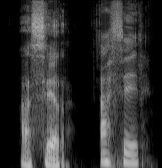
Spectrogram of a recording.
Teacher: the H at the beginning is silent, as it always is in Spanish.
